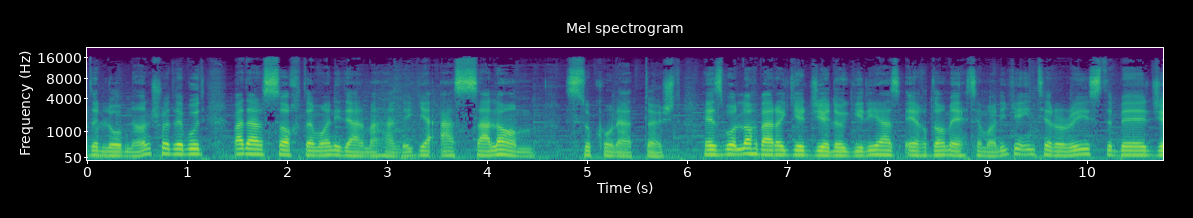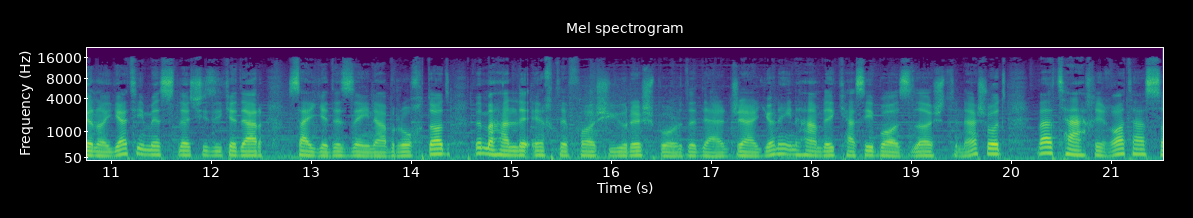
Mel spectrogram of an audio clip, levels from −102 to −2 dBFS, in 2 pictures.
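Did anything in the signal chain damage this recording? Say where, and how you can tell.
Yes. The damage sits at the network stage, in a clock drift between sender and receiver: the sending device's audio clock runs about 3 percent slower than the receiver's. Audio arrives more slowly than it is played out, so the jitter buffer keeps draining. Across the whole clip the timing feels faintly unsettled, with small hiccups at uneven intervals rather than one clean break. That is the audible sign of two clocks that disagree.

The receiver's buffer logic answers with repeated timing corrections from 0.18 s to 21.53 s. Because the sender is slow, the receiver keeps repeating short pieces to fill the gap, always in the same direction. Together these stretch the audio to about 97 percent speed and add roughly 0.7 seconds by the end.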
